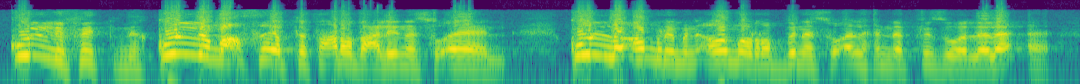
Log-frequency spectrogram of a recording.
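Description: Egyptian guy preaching, fired up, quick, husky voice on a dull lo-fi recording. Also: high voice, very animated. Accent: Egyptian Arabic. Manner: impassioned, dramatic, addresses audience directly. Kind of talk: sermon.

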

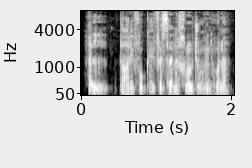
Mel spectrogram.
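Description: A man's voice: low voice, lively intonation, fast talker, dry recording, studio quality, pitched above the performer's own voice. A man reading aloud, voicing an impatient, frightened young woman who talks sharply to her friend. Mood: wary. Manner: snappy, sharp, exasperated.

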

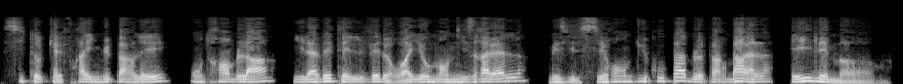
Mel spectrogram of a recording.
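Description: A man reading a Bible chapter aloud in a measured, solemn way. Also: medium pitch, a little mellow, no room sound. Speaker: Bible reader. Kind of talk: scripted scripture reading.

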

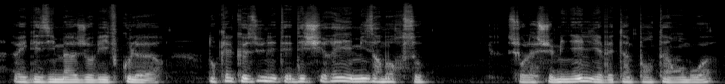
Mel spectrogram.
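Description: A man reading a literary story aloud in a measured, even narrating voice. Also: medium pitch, breathy edge. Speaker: audiobook reader.

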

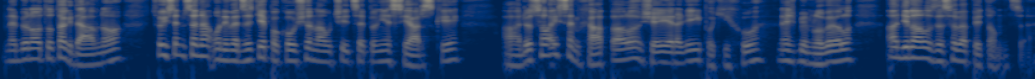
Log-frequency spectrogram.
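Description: A man with a gravelly, creaky voice reads an audiobook aloud. He tells the story calmly in the first person, at a middle pitch. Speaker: audiobook reader. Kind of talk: amateur audiobook narration.

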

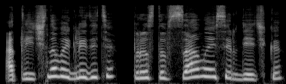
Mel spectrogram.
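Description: A woman's voice: moderate pace, dry recording, studio quality, natural voice. A woman voicing a cheerful, bubbly teenage girl dressed as a mouse, talking in a chirpy, eager way. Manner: chirpy, eager, high-pitched.

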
